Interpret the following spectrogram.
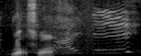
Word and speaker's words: Wrocław: Wrocław. Wrocław. It's not pronounced how it reads.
